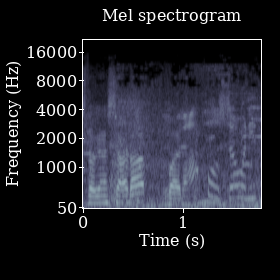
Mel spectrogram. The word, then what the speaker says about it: WFFLS: I believe chat's informing us that's pronounced Waffles.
